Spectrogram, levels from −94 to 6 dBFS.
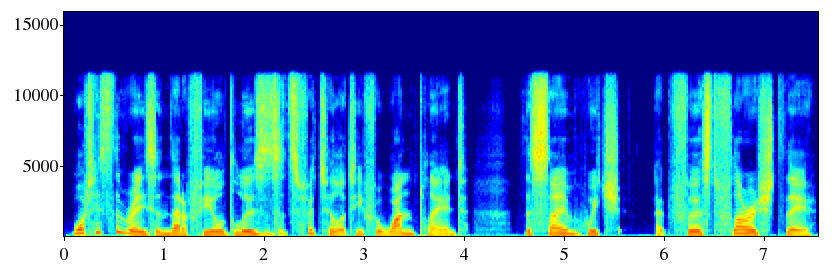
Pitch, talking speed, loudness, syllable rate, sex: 215 Hz, 160 wpm, -20 LUFS, 4.5 syllables/s, female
